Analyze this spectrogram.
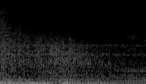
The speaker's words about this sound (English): The man loomed over her, but suddenly there was a flash of light and the sound of a gunshot.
